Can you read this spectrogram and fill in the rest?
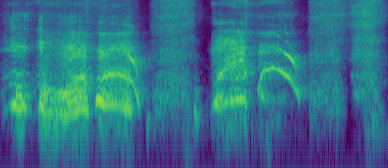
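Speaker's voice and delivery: harsh throat cough; coughing fit. Real, not acted. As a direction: cough hard to clear throat. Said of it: "Is your voice all right?".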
